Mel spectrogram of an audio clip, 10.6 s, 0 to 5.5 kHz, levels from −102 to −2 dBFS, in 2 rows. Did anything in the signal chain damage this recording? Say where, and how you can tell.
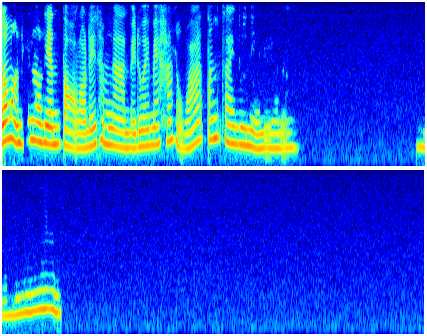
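No, none of the stages between capture and playback left any audible mark of damage on this speech recording.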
